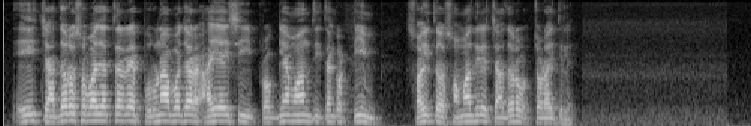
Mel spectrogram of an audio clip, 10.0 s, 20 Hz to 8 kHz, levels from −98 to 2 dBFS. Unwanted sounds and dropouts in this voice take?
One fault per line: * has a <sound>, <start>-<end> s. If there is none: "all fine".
all fine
